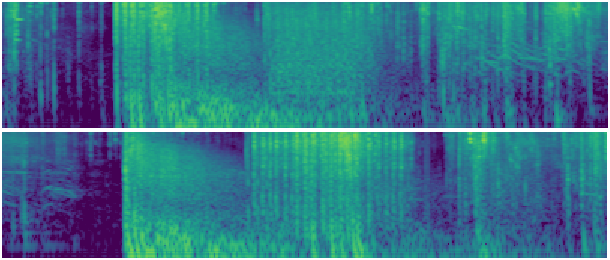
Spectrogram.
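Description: Guns fire in loud, rapid bursts.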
